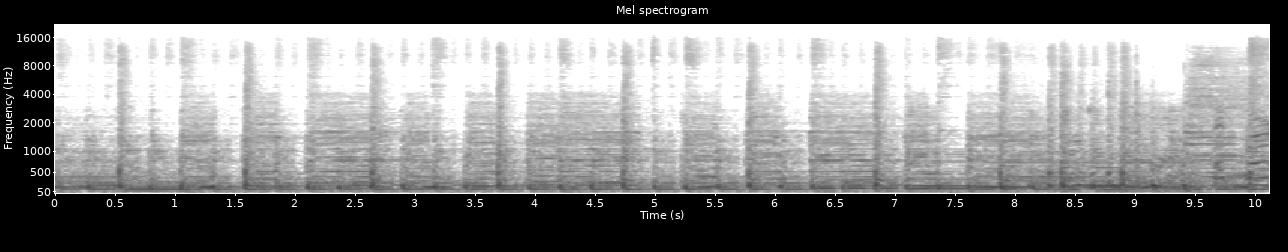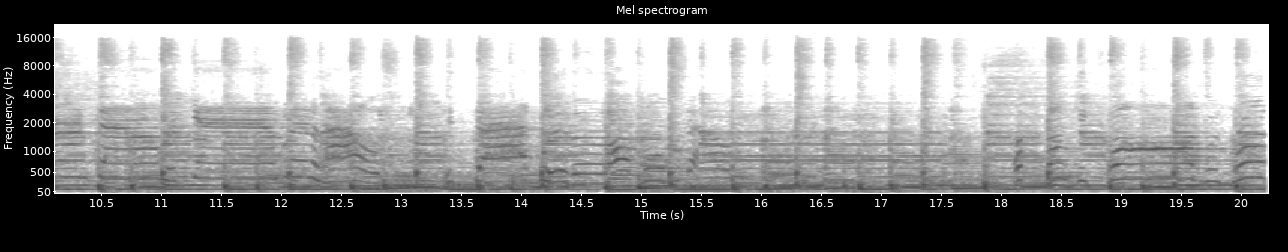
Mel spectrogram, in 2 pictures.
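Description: A 1972 English hard rock recording plays loud and steady: a full band with driving drums and thick, sustained guitar and bass, with a melodic line rising over the mix partway through.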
